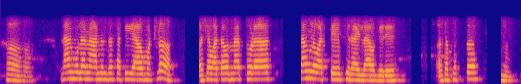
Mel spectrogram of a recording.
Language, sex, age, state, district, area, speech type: Marathi, female, 45-60, Maharashtra, Thane, rural, conversation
